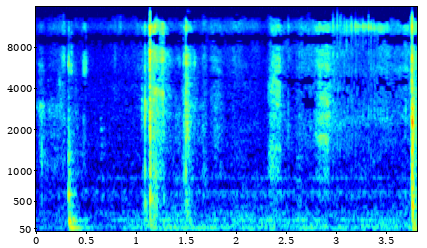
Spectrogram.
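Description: A paper flap peels open.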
